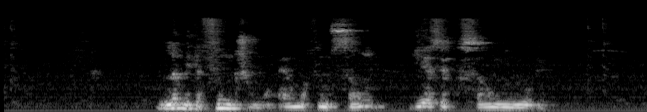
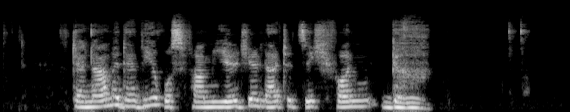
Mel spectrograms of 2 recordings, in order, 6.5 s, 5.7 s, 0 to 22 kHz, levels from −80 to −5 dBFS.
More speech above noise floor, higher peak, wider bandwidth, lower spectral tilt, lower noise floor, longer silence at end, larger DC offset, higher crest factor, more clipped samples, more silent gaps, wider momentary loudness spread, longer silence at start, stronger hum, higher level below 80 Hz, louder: second, 35 dB vs 58 dB; second, -10 dBFS vs -4 dBFS; about the same, 11.5 kHz vs 11 kHz; first, -6.5 dB/octave vs -5 dB/octave; second, -60 dBFS vs -76 dBFS; first, 1 s vs 0.45 s; neither; about the same, 18 dB vs 16 dB; neither; neither; second, 11 LU vs 18 LU; first, 1.55 s vs 0.7 s; first, 60 Hz at -50 dBFS vs none; about the same, -54 dBFS vs -58 dBFS; second, -26 LUFS vs -19 LUFS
